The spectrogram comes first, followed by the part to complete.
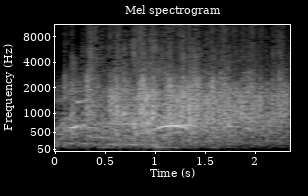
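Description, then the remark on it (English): A crowd of National party supporters applauds at the end of Luxon's address, a dense patter of many hands clapping at an even loudness throughout, with a faint murmur of voices mixed in. “And that's what he said, almost word for word, to applause from the faithful right at the end of his address last weekend, where he added this.”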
